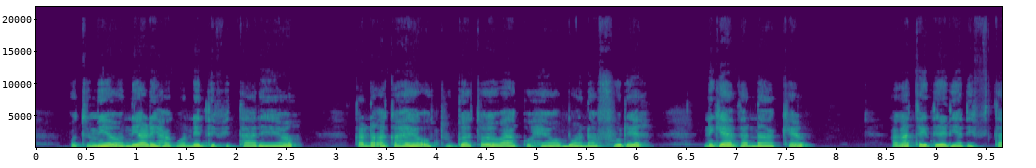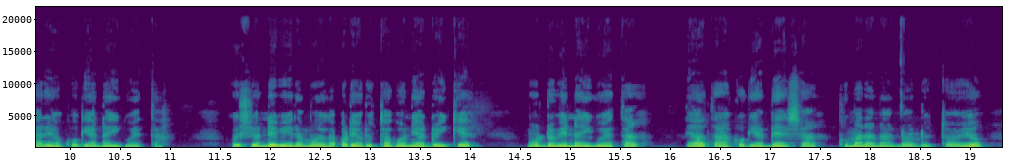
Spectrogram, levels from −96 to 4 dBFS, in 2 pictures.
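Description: Nothing in the speech stood out as a technical fault on listening.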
